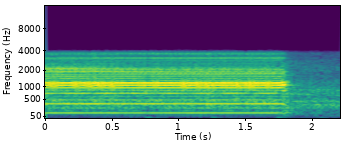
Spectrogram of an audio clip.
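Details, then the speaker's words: eBay replacement motor for a washing machine, hotwired for a bench test. A steady low electrical buzz with a hum under it runs about two seconds then cuts off; the cause of the buzz is unknown, though it sounds unlike the other motor. "Sounds good. Don't know why the buzzing sound. Well, it doesn't at least sound like the other motor."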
